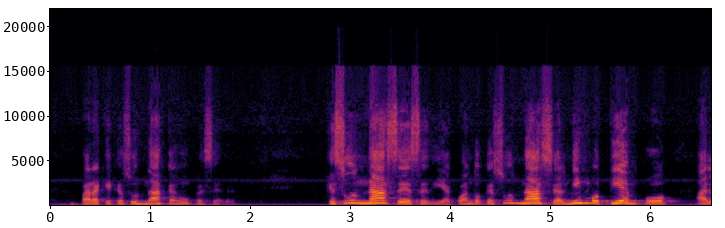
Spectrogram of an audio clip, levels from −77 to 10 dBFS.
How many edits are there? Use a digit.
0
